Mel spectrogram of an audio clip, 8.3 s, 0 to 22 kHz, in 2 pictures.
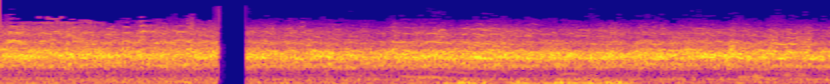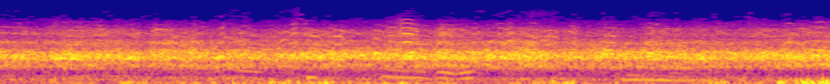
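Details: Dawn at Miyajima-numa, 23 April 2017, as more than 83,000 Greater white-fronted geese leave the roost in poor weather: a dense honking chorus running throughout, broken once by a split-second gap near the start.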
